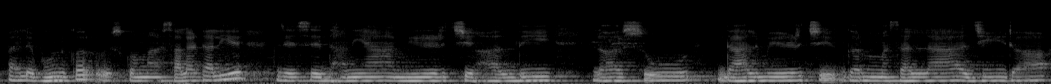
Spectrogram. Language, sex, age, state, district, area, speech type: Hindi, female, 30-45, Bihar, Samastipur, rural, spontaneous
